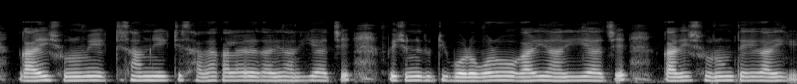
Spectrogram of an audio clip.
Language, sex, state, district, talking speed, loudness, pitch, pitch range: Bengali, female, West Bengal, North 24 Parganas, 175 wpm, -16 LUFS, 185 Hz, 180-190 Hz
